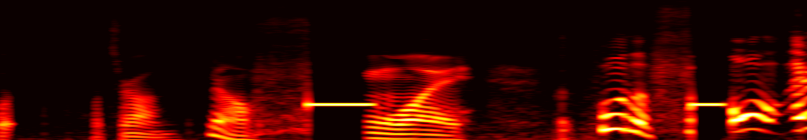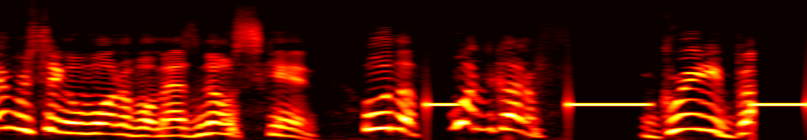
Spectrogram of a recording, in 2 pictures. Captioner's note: excessive cursing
